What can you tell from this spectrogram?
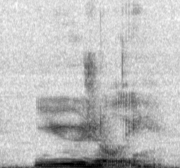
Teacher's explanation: We'll say it more like usually. So my jewel becomes more of a jol without that tense oo. It goes right into the schwa, jol, usually.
